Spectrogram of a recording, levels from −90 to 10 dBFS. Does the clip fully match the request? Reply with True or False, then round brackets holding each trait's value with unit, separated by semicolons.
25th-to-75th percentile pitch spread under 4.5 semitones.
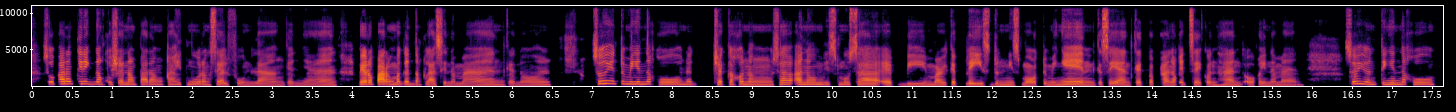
False (4.8 semitones)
